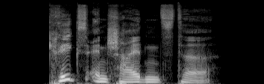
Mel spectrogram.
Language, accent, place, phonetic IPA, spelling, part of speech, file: German, Germany, Berlin, [ˈkʁiːksɛntˌʃaɪ̯dənt͡stə], kriegsentscheidendste, adjective, De-kriegsentscheidendste.ogg
- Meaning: inflection of kriegsentscheidend: 1. strong/mixed nominative/accusative feminine singular superlative degree 2. strong nominative/accusative plural superlative degree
